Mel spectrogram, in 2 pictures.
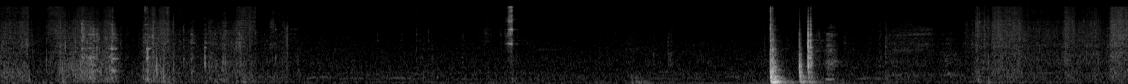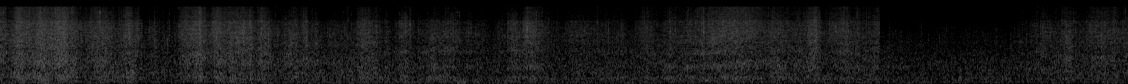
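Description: Camping gear being handled: a few knocks and a click, then two heavy thuds about 8 seconds in. After that comes a long crinkling rustle of a thin disposable plastic raincoat being pulled on and adjusted.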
